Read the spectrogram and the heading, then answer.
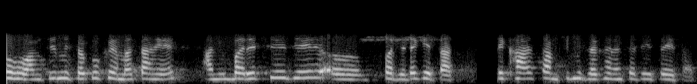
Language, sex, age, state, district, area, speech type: Marathi, female, 18-30, Maharashtra, Kolhapur, urban, conversation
